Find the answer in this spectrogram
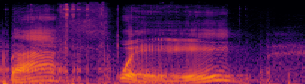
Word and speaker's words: Bathway: He told me anytime I heard anyone pronouncing Bathway, I should correct them and let them know it's Bat, not Bath, Bathway.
